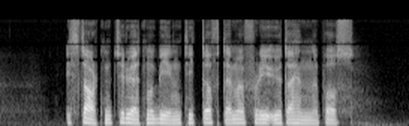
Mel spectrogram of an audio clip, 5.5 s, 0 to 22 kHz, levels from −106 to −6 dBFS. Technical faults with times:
0.00-5.46 MP2 compression

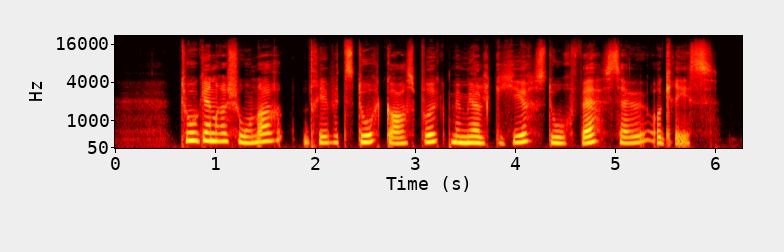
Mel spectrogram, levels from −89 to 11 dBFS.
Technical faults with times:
none

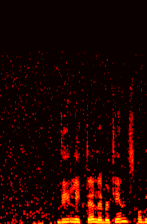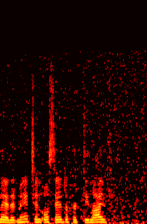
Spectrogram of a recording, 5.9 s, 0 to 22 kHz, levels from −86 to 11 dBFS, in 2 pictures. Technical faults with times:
0.00-5.89 overdone noise removal

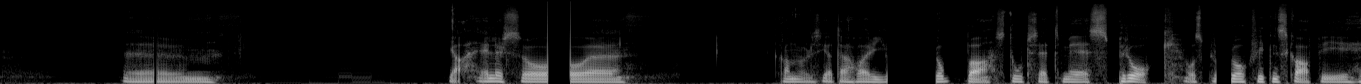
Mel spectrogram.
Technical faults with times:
1.54-1.57 Bluetooth stall
2.72-3.94 robotic sound from repeated short buffers
5.47-5.70 Bluetooth stall
8.87-9.36 Bluetooth stall
12.16-12.32 Bluetooth stall

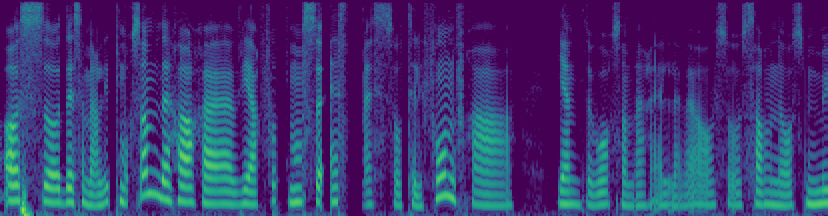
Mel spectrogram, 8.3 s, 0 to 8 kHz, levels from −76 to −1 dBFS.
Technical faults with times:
2.72-3.63 repeated packet loss (robotic sound)

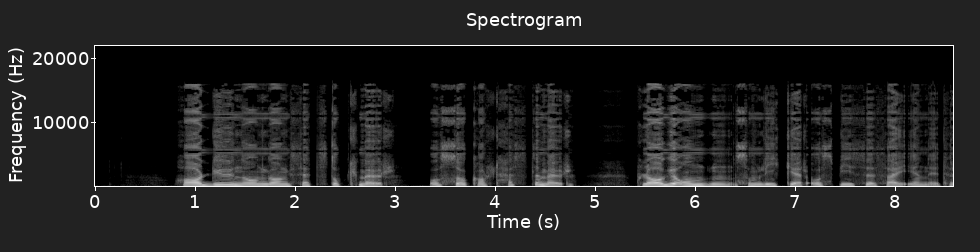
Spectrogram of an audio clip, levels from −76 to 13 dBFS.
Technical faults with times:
0.00-8.59 imaging from sample-and-hold upsampling

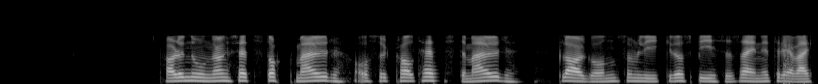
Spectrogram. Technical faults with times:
3.18-4.46 repeated stalls (stutter)
5.16-5.36 call audio freeze
6.17-7.58 jitter buffer slow-down
7.83-8.05 loose connector crackle

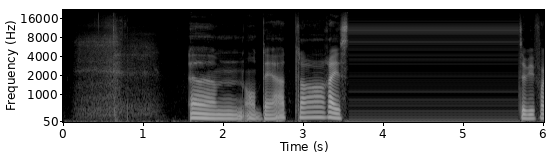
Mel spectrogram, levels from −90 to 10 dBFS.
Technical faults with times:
3.57-5.69 system hang loop

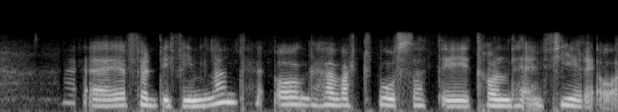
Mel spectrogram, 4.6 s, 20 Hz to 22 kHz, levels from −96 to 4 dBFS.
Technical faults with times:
0.00-4.64 AMR wideband (HD Voice) codec

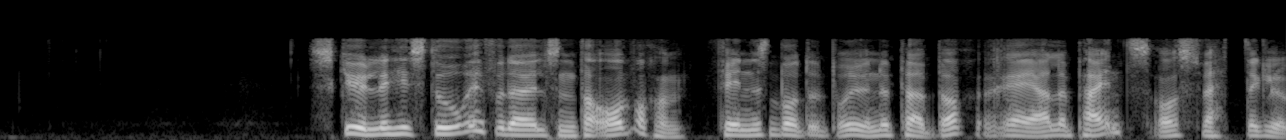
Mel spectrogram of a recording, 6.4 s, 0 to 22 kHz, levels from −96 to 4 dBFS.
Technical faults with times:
0.00-6.43 Dolby Digital compression

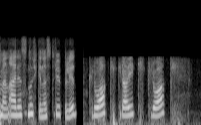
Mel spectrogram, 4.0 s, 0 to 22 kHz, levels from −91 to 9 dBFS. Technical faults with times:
1.49-1.65 handover gap
1.65-4.04 fallback to narrowband

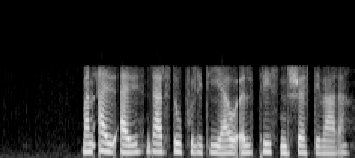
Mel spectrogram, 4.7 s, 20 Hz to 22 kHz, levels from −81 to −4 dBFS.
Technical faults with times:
none

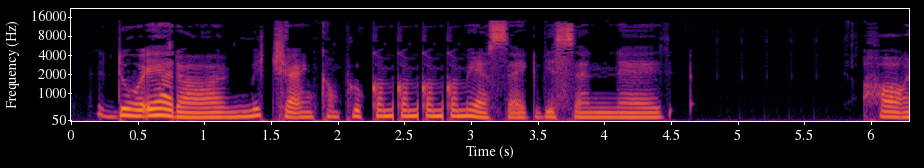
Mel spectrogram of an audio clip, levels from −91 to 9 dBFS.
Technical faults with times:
2.41-2.97 repeated buffer
5.02-5.76 repeated buffer

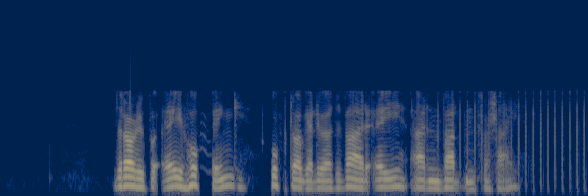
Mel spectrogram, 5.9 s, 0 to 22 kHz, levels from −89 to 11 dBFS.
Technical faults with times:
0.00-5.88 iLBC codec
4.37-5.85 train of clicks

